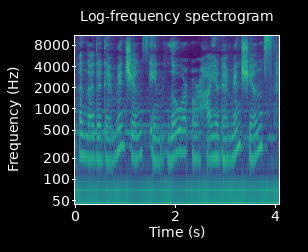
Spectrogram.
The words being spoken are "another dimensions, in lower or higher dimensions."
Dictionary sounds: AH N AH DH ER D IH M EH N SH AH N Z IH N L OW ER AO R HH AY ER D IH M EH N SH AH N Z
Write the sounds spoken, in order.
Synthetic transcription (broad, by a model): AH N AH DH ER D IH M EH N SH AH N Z IH N L OW ER AO R HH AY ER D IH M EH N SH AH N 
